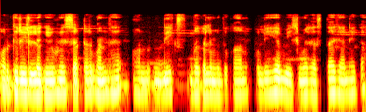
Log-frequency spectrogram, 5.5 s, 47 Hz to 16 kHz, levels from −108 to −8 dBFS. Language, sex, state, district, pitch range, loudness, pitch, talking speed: Hindi, male, Bihar, Muzaffarpur, 115-125 Hz, -17 LUFS, 120 Hz, 240 wpm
